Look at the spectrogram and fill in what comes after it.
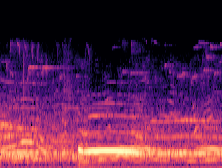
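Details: A group of white wolves in a wildlife park howl together, one long steady tone rising above other overlapping, wavering voices.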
